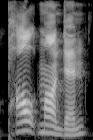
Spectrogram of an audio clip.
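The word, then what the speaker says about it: Plamondon: Pierre Palmondon.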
